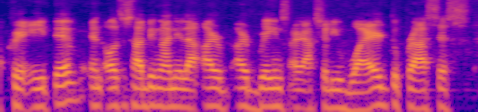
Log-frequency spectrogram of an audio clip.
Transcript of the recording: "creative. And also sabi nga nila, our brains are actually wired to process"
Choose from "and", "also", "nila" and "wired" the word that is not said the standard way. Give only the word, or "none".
nila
